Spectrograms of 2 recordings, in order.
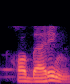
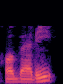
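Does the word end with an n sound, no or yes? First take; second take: yes; no. First: The word ends with an added n sound. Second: The word ends on a vowel without n. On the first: The speaker calls it right. "dibaca dengan tanwin" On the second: The speaker calls it wrong.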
